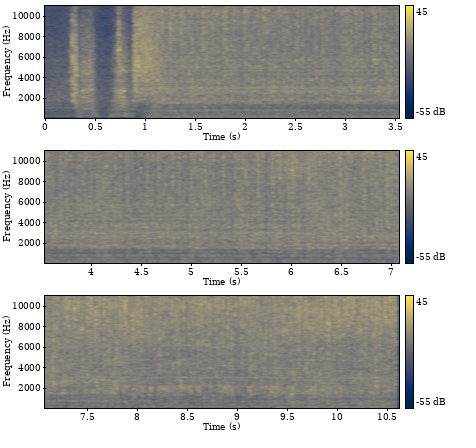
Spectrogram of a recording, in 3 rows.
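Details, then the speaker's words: The '74 with cheap home-made baffles of steel wool and washers in the header collectors, compared with the much louder exhaust the day before; quick crank, loud but even steady rumble, revved a little; exhaust quieted to tolerable. "Well, that's tolerable right there. You can tolerate that. Ramp it up a little. Sounds good. Actually sounds good."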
